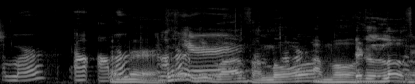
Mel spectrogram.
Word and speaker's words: Amur: I was about to say amor, but that's Spanish. Amur?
